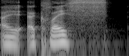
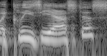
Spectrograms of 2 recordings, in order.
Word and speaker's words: Ecclesiastes: I'm going to pronounce this moron, Ecclesiastes? – Oh, Ecclesiastes? – Thank you.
